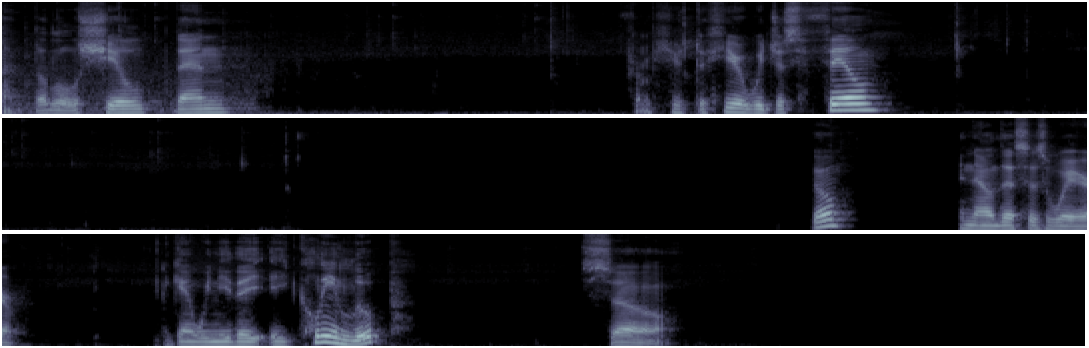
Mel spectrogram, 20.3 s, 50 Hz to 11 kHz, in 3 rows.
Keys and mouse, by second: 0.8 e, 1.9 click, 2.9 click, 4.4 d, 5.9 Tab, 6.4 click, 7.3 click, 8.1 Tab, 9.0 2, 10.4 f, 11.5 click, 12.1 shift+middle click, 15.3 click, 17.2 click.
